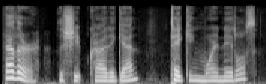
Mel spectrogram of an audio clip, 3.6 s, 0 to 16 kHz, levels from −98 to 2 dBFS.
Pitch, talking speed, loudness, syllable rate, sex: 195 Hz, 135 wpm, -19 LUFS, 4.3 syllables/s, female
